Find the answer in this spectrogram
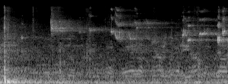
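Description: A basketball bouncing on a hardwood gym floor as a player dribbles, with one loud bounce right at the start, in a large echoing hall.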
